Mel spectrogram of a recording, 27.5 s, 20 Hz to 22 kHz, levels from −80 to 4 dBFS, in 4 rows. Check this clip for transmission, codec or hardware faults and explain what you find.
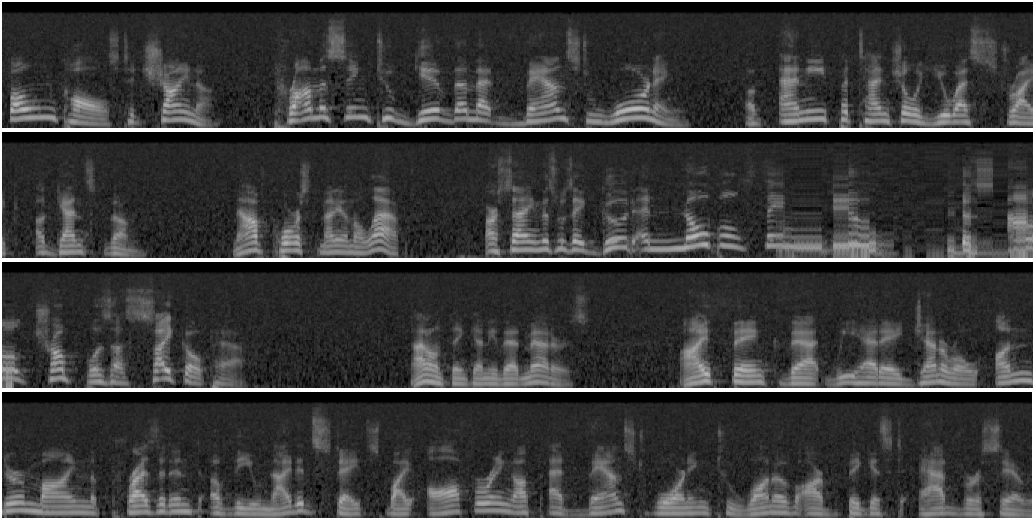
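Two faults are audible: a constant hiss across the whole recording and a short robotic stretch in the middle of the speech.

Low bit depth with dither runs throughout, from start to end. The signal has been reduced to very few levels, which fits roughly 6 bits, and random dither was added before rounding. The dither turns what would be harsh quantisation distortion into steady, featureless white noise. The result is an even hiss sitting only about 15 dB below the speech, loud enough to be heard under every phrase and in every pause, with no grit or distortion of its own.

Robotic sound from repeated short buffers occurs from 12.04 to 13.83 s. Here the speech collapses into a rigid, metallic buzz at 66.8 Hz that still loosely tracks the syllables. A cycle of that rate lasts about 15 ms, so the buzz fits one short block of audio played over and over. The likely cause is audio arriving too seldom, with the playback filling the gaps by looping the last block while most of the real speech in that stretch is skipped.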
